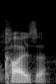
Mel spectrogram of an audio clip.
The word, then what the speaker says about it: Caesar: was a self styled Caesar or Kaiser as it should be corre correctly pronounced so is Hitler um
